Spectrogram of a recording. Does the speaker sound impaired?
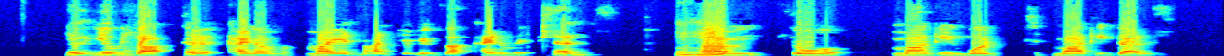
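Yes: cerebral palsy; can walk but with limits.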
